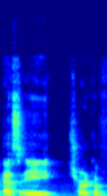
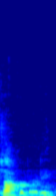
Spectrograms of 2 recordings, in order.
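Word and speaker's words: Chakraborty: Uh this by SA Chara I'm probably Shakraorti. Chakraorti. There you go. See, I knew I'd pronounce it wrong.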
